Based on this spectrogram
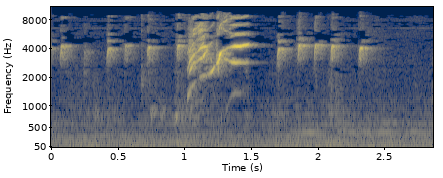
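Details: European goldfinch singing in spring 2020: a string of clipped high chirps broken by one rich, tangled burst of liquid twittering, then more rapid chips.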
